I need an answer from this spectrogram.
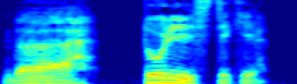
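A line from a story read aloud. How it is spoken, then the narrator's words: Mutter. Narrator (Russian): пробормотал он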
